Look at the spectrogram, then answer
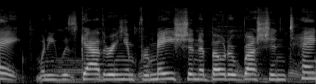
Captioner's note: foreign language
